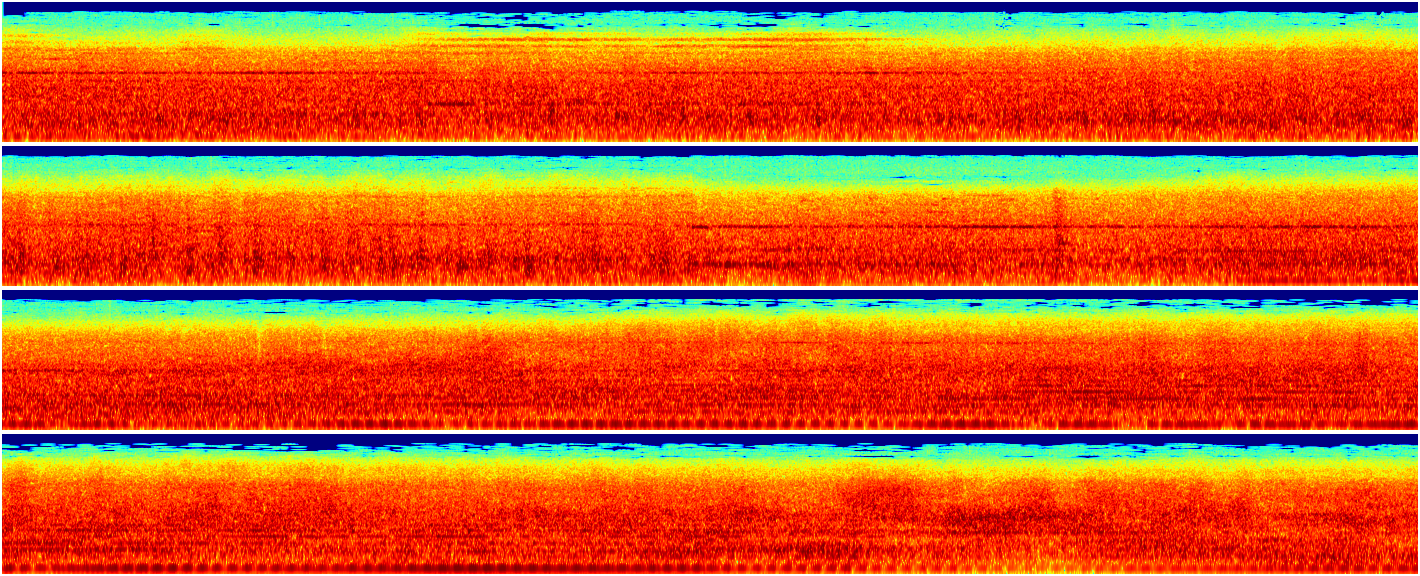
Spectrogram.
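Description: Freight train on a mountain grade hauled by Conrail EMD diesel locomotives: a continuous rumble of the passing train, joined about halfway through by a steady low diesel engine drone that holds to the end as the locomotives come near.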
